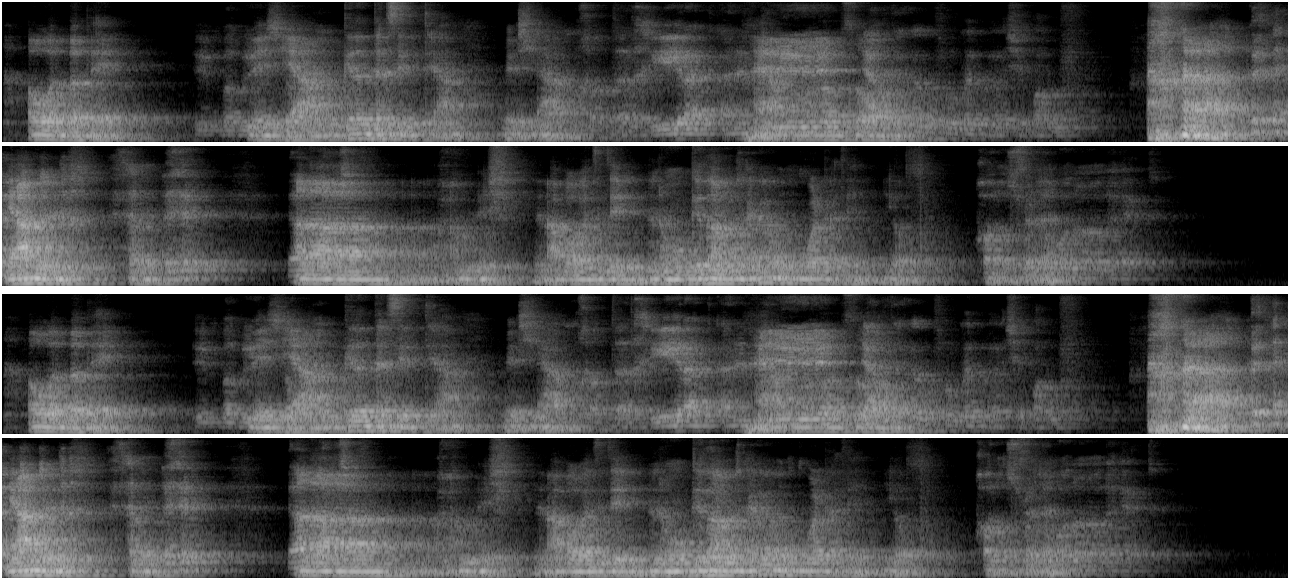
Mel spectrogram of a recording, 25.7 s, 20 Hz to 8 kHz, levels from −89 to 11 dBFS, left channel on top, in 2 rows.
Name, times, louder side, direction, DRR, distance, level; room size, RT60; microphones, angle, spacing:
voice 1, 0.0-1.0 2.4-4.6 5.0-5.6 7.4-8.9 11.4-12.3 12.9-13.5 14.1-14.3 15.8-16.8 17.1-17.9 18.2-21.5 21.7-21.9 22.7-22.8 23.1-23.4, equal, 80° left, -5 dB, 1.1 m, -24 dB
voice 2, 1.9-3.5 5.3-8.3 8.6-10.7 11.6-11.7 12.5-12.9 13.9-14.8 15.2-15.3 15.7-16.5 17.2-17.4 19.8-20.7 22.6-24.2, right 1 dB, 30° right, -4 dB, 0.7 m, -34 dB
3.1 x 2.6 x 3.8 m, 1.5 s
head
